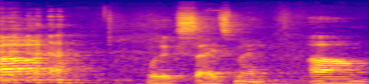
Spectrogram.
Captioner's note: laughing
